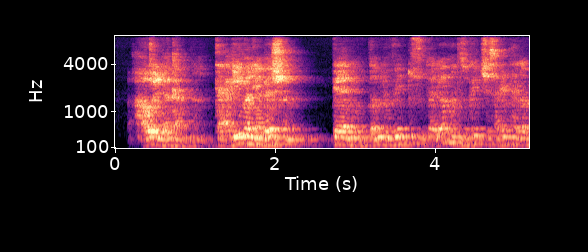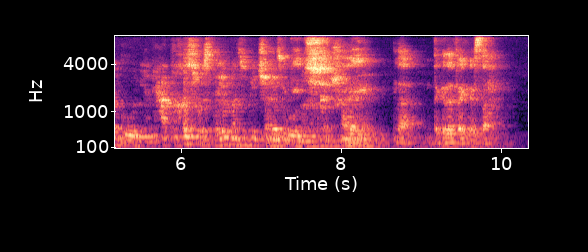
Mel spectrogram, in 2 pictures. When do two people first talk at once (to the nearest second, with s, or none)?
7 s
